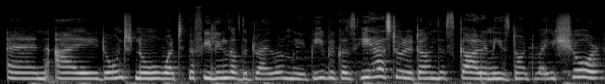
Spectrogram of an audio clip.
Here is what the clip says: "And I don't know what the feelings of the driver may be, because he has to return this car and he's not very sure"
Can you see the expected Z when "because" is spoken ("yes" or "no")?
yes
